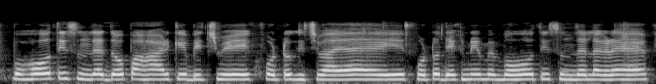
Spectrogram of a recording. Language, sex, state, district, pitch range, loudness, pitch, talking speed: Hindi, female, Bihar, Araria, 225-235 Hz, -12 LUFS, 230 Hz, 200 wpm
